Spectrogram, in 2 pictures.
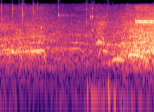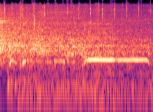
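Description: Indoor volleyball rally in a large arena: sharp ball contacts and sneaker squeaks on the hardwood court, then the crowd cheers about two and a half seconds in as the point ends. A long steady tone is held near the end.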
